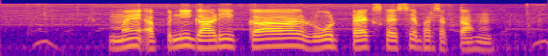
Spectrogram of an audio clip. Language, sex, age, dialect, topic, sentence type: Hindi, male, 18-24, Awadhi Bundeli, banking, question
